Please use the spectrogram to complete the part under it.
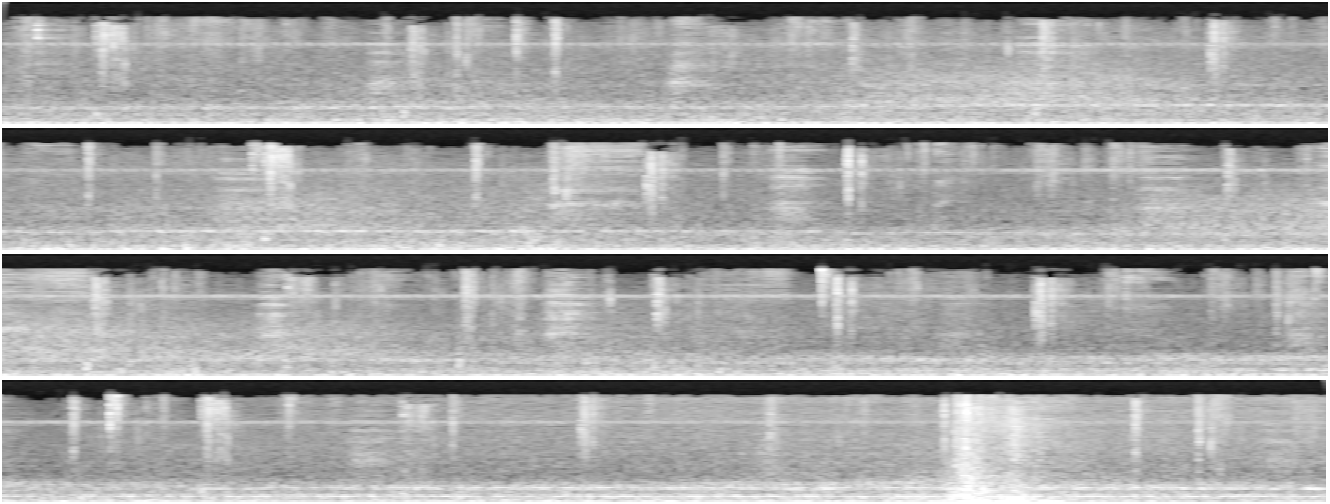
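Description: A torch flame crackles and hisses.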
